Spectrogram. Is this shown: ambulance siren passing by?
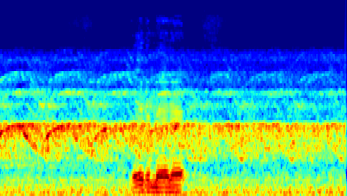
yes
